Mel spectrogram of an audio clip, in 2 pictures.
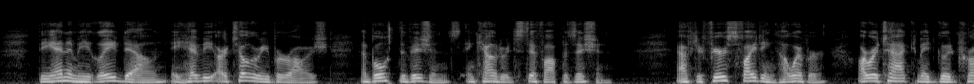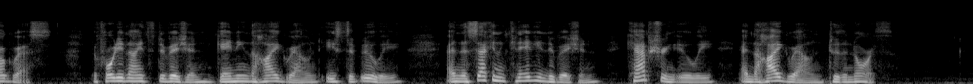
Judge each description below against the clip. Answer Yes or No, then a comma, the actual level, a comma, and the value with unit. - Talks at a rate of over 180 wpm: No, average, 145 wpm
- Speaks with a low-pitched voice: Yes, low, 125 Hz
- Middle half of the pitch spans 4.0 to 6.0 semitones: Yes, average, 4.4 semitones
